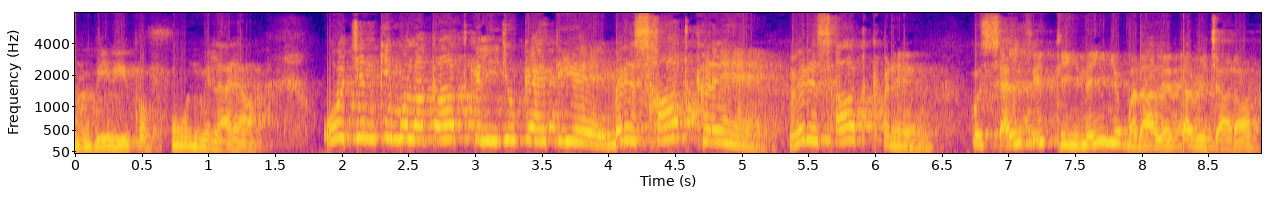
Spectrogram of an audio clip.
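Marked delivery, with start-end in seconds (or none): 4.0-6.4 high, thrilled repetition; husband telling his wife on the phone, excited; excited phone call. Retold or imitated. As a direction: tell her the news breathlessly.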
